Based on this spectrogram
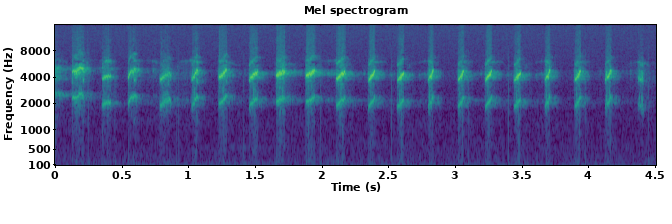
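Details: Swiftlet calls dated 18 August 2021: clear, evenly spaced two-tone chirps, a little over two per second, each slightly falling, in a steady metronome-like row.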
